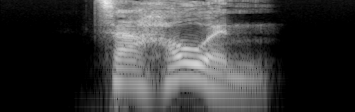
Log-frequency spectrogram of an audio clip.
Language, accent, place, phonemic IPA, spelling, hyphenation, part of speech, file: German, Germany, Berlin, /t͡sɛɐ̯ˈhaʊ̯ən/, zerhauen, zer‧hau‧en, verb, De-zerhauen.ogg
- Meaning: 1. to beat into pieces 2. to break by beating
